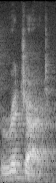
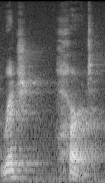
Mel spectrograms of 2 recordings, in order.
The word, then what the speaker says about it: Richart: Pronounced Richart. Rich Hart. Rich Hart, thank you very much, my man.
